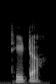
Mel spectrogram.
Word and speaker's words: थीटा: वाला है, ठीक है, which is pronounced as थीटा।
